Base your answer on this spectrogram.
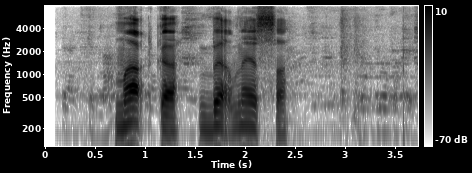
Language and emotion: Russian, neutral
